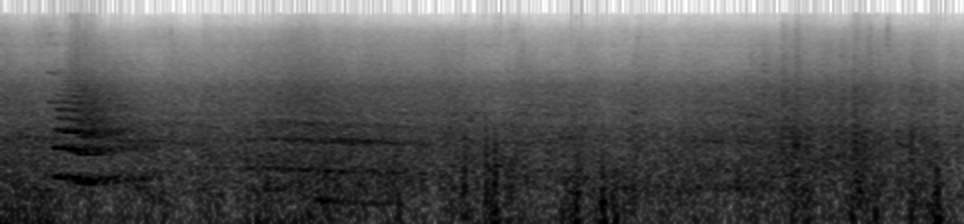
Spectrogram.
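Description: Mumbai suburban electric local train running at speed, heard from on board: a steady rumble with wheels clacking over rail joints. About a second in, a short pitched tone falling slightly in pitch stands out as the loudest sound.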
